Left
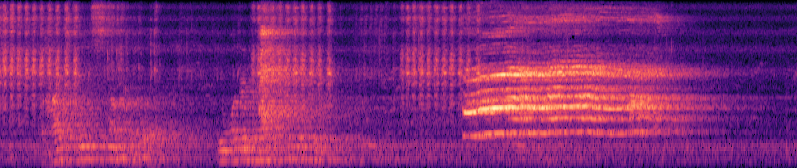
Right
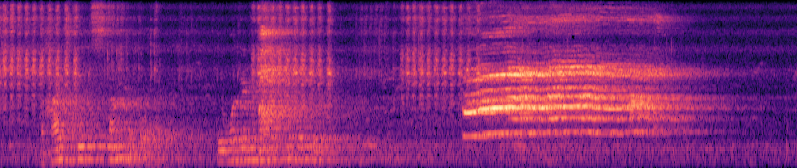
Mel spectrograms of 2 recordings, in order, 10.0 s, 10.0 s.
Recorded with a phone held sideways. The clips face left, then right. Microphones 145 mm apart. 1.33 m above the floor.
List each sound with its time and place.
0.5 s a man speaking: 40° right (ahead or behind), 3 m; by 4.0 s 35° right (ahead or behind), 6 m
3.0 s breathing: 50° right (ahead or behind), 2.5 m
5.8 s a cat meowing: centre (ahead or behind), 2.5 m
